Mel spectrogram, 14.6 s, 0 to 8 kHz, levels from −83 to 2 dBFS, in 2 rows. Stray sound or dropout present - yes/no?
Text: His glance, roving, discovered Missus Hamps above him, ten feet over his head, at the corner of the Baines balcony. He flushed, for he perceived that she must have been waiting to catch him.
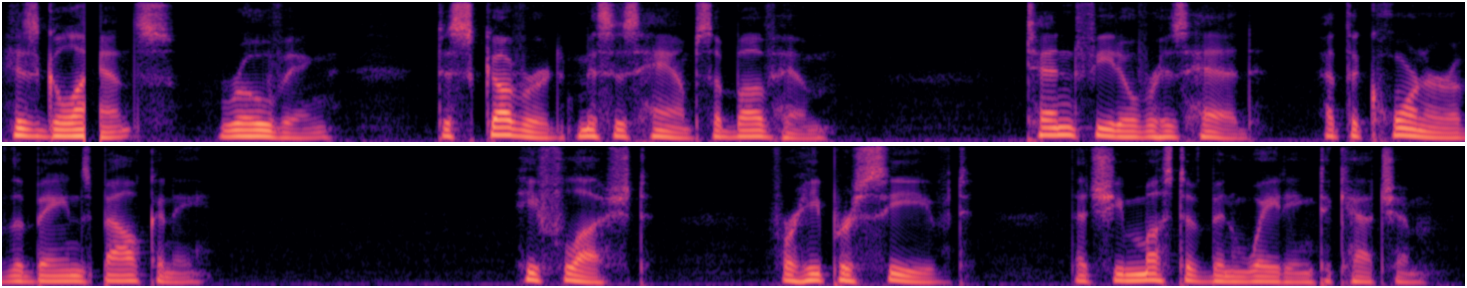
yes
